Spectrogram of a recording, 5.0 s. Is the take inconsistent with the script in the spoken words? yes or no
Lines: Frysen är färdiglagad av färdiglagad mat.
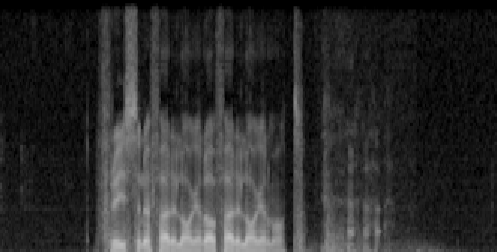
no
